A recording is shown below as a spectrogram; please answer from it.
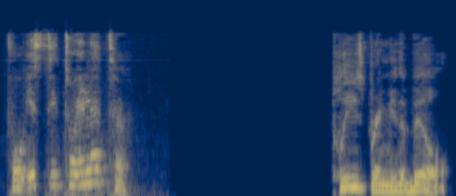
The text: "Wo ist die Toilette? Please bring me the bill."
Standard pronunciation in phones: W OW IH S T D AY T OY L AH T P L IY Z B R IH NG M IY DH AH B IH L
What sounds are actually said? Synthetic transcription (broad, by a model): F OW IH S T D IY T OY L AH T P L IY Z B R IH NG M IY DH AH B IH L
